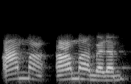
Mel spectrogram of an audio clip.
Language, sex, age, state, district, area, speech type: Tamil, female, 45-60, Tamil Nadu, Chennai, urban, conversation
